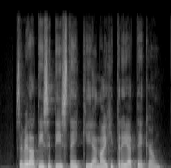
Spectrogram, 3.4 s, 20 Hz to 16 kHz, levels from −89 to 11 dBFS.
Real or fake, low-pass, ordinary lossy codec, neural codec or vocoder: real; 14.4 kHz; none; none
